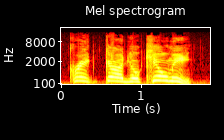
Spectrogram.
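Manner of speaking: very high, gasping for air. The seaman, choked by the captain, cries out to him, gasping. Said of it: "was gasping".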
